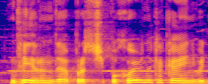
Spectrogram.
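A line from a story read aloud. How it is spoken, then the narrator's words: Trembling voice. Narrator (Russian): дрожащим голосом ответил ему Теодор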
